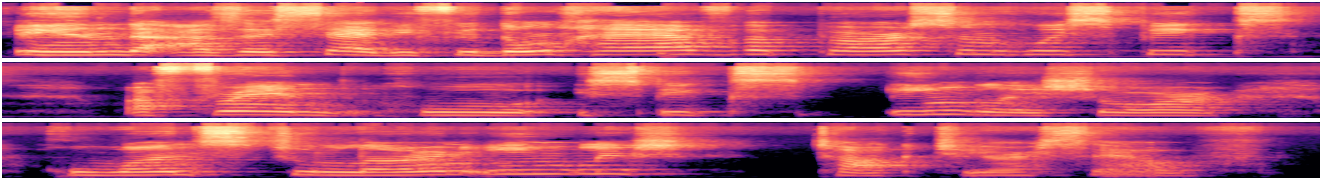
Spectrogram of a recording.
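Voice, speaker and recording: A woman's voice: on the high side, takes it slowly. A woman with a Brazilian accent, a native Portuguese speaker, answering questions as an English teacher in a chatty, encouraging live Q&A. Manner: encouraging, chatty, laughs often. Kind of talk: live stream Q&A.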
